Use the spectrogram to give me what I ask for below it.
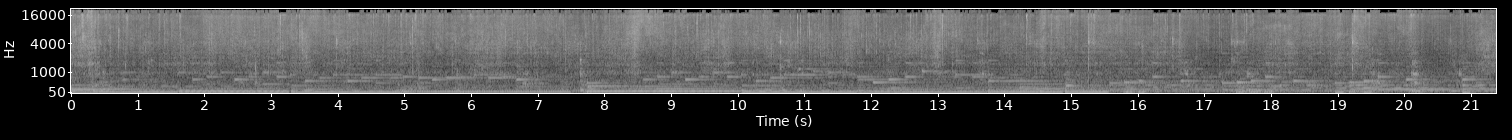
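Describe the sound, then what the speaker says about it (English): Stir-fried pad thai with Gulf shrimp, scallions and bean sprouts sizzles steadily in a hot pan, with stirring scrapes over continuous background music. "And let's add our scallions and our bean sprout. And just stir."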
